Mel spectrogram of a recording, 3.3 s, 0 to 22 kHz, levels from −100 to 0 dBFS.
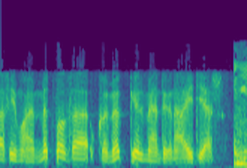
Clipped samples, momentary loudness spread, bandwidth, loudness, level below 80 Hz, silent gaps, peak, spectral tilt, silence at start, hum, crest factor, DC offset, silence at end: under 0.1%; 3 LU; 7 kHz; -14 LUFS; -46 dBFS; none; 0 dBFS; -5 dB/octave; 0 s; none; 12 dB; under 0.1%; 0 s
